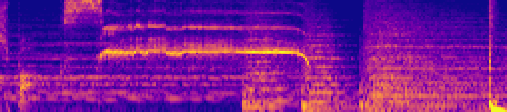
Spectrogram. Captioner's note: screams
